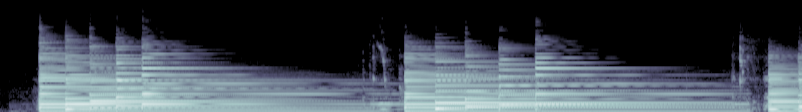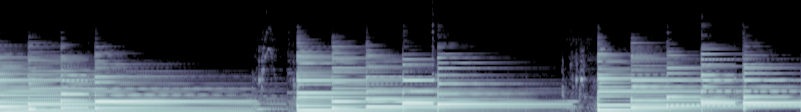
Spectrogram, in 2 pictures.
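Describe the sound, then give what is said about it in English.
A lightweight papier-mâché guitar with a spruce top and paper back and sides is played in five strummed chords. Each chord rings brightly and decays slowly before the next, with no talking. “So I expect this guitar to have a also fast response, and let's see.”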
